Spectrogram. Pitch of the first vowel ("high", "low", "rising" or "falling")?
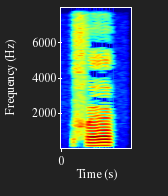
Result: high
